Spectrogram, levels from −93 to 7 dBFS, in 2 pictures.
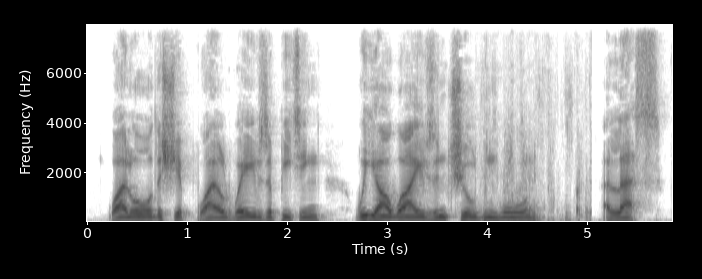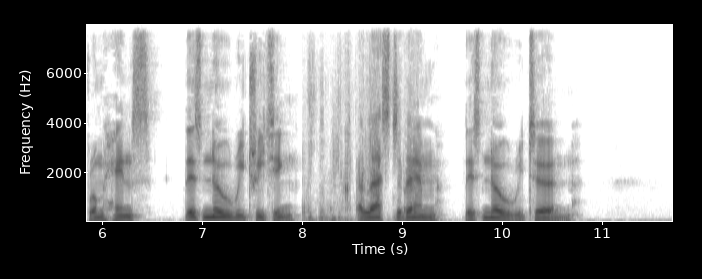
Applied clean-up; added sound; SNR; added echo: neural separator model SepFormer DNS4.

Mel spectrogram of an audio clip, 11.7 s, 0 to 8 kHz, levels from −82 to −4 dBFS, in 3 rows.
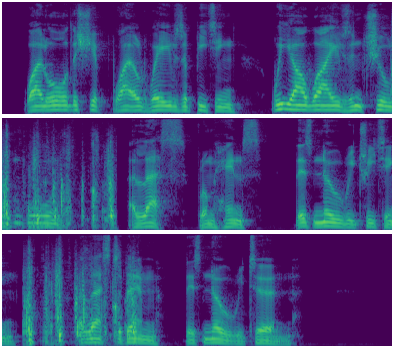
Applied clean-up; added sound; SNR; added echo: neural mask model RNNoise.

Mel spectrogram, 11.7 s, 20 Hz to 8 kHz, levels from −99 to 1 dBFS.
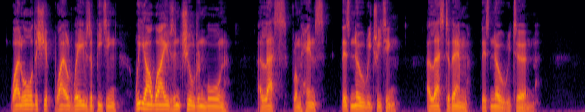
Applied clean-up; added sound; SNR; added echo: none; none; none; none.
